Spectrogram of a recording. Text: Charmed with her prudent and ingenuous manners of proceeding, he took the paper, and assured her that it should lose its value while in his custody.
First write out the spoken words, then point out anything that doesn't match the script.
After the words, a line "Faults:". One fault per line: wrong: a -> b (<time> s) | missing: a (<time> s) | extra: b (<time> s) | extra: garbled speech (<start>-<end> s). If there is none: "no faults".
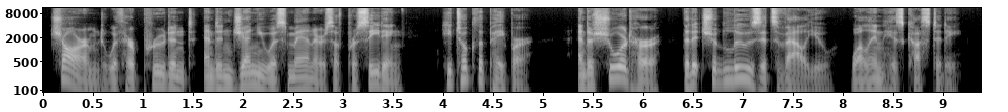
Charmed with her prudent and ingenuous manners of proceeding, he took the paper, and assured her that it should lose its value while in his custody.
Faults:
no faults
